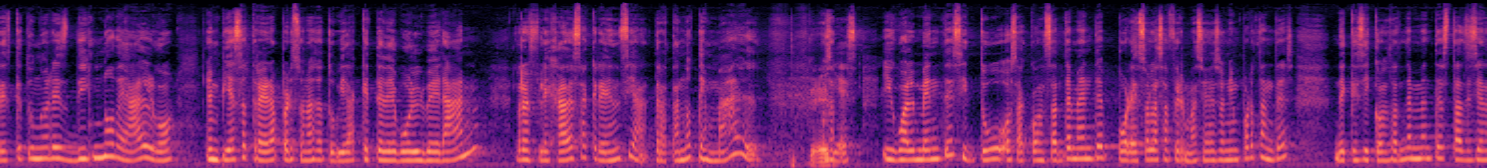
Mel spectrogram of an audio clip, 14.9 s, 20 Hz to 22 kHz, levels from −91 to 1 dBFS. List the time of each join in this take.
8.3 s

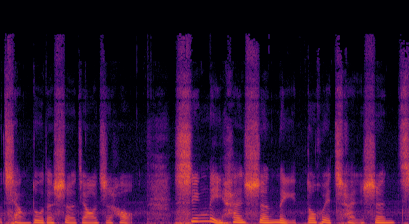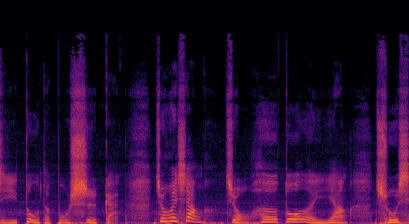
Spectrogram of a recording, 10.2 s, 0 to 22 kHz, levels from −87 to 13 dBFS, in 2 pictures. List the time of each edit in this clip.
none

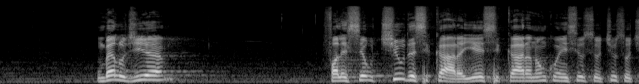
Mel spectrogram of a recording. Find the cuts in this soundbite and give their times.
none

